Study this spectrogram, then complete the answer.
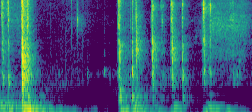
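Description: Typing on a computer keyboard while writing C# code, a few close clicky keystrokes in short bursts separated by brief pauses, with no talking.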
